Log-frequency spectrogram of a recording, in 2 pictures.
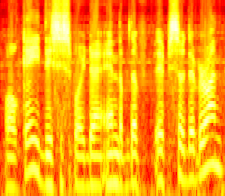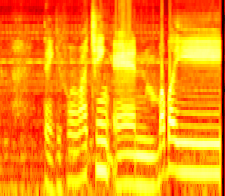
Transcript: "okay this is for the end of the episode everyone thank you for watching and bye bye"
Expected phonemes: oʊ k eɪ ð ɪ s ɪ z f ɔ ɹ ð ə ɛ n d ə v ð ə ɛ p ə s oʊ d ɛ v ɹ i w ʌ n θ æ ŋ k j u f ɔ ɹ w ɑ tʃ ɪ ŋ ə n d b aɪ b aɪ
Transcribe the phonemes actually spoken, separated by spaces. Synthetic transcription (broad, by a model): oʊ k eɪ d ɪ s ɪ s f ɔ ɹ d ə ɛ n d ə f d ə ɛ p ə s oʊ d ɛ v ɹ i w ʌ n t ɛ ŋ k j u f ɔ ɹ w ɑ tʃ ɪ ŋ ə n b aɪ b aɪ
